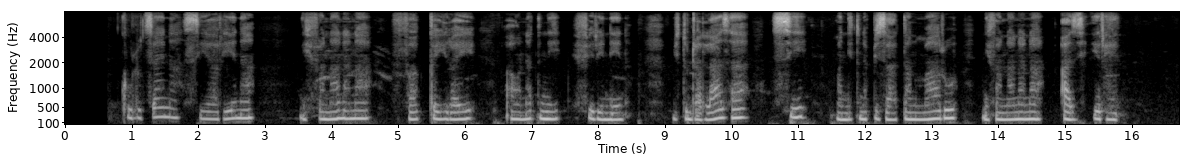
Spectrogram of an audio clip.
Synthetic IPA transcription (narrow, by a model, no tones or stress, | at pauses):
kʰulut͡sajnəsiaɾenə | nifanananə | v̥akəiɾaj | awanat̪ini | fiɾenenə̥mit̪uɳɖ͡ʐalazə | si | manit̪inəpizat̪animaɾu | nifanananə | azi̥iɾeni̥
